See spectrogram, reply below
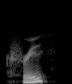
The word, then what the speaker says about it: crwth: A lot of people are playing Scrabble and they've been intentionally posting words like Cruth is the one they did for St. Patty's Day, which is spelled C-R-W-T-H.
